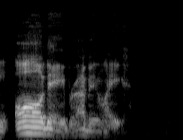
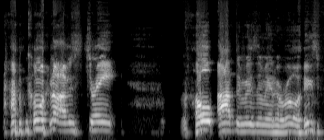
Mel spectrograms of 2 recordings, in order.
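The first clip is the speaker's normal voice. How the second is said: slow, louder, laughing delivery; laughing through it; 5 semitones higher, 6 dB louder than usual. Real, not acted. Streamer quoting the line back to chat, laughing loudly.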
